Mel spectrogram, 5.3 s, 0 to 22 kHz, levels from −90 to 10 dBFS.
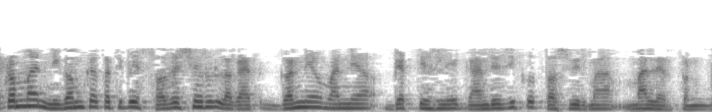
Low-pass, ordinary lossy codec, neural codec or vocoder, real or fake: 3.6 kHz; none; none; real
